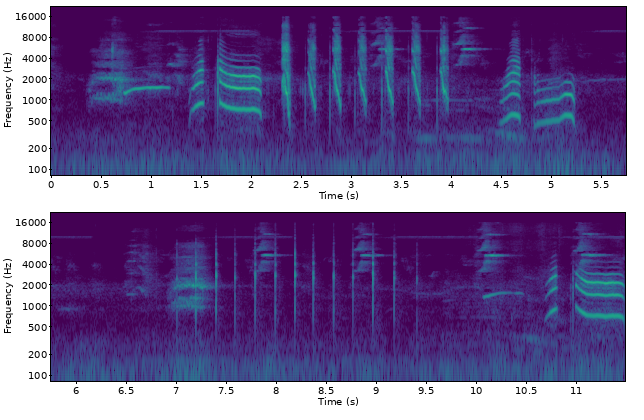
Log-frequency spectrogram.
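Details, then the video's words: A pet Indian ringneck parrot, handled by its owner, mixes loud harmonic squawks with bursts of quick clicking chirps, pauses, then gives another chirp burst and closing squawks, all over a faint low hum. "Touching My Super Cute Talking Ringneck Parrot | Natural Parrot Sounds"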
